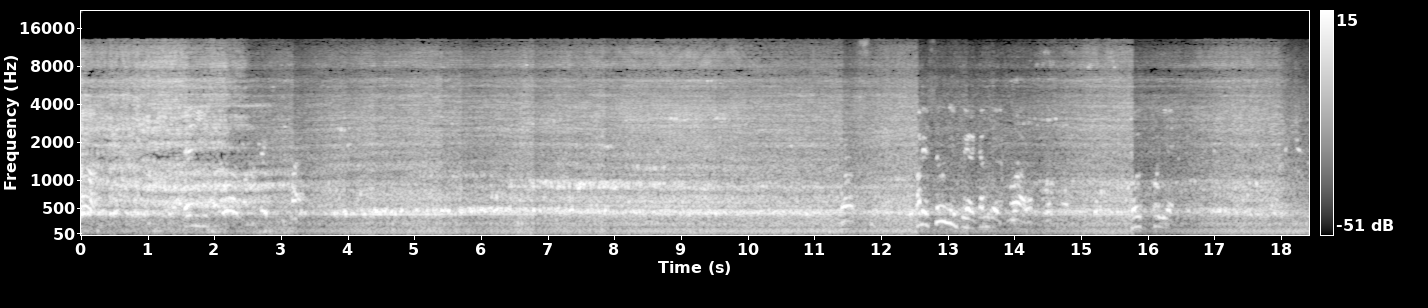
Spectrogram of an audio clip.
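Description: A hair dryer blows with a steady whirring hum close by.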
